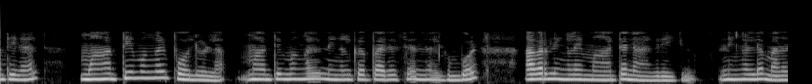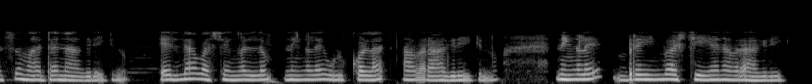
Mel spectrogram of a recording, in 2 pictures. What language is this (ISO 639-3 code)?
mal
